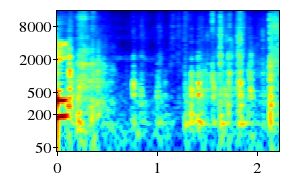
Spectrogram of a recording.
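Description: Sheets of printed paper being handled and lifted out of a cardboard kit box: a run of small, irregular clicks and soft rustles.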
